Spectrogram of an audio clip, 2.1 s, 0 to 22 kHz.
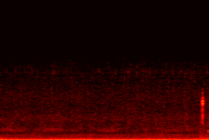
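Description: Steady drone of a P-47 fighter's piston engine and propeller in a War Thunder air battle, a continuous low hum holding at even level throughout with no talk.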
